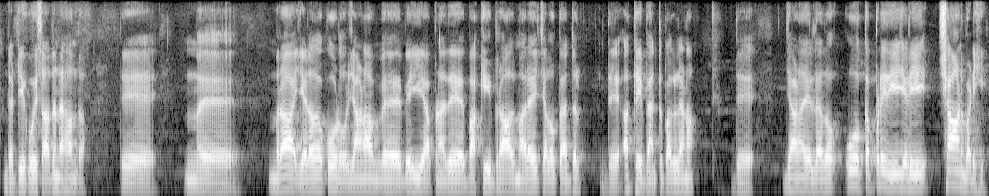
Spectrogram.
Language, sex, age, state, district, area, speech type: Dogri, male, 60+, Jammu and Kashmir, Reasi, rural, spontaneous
